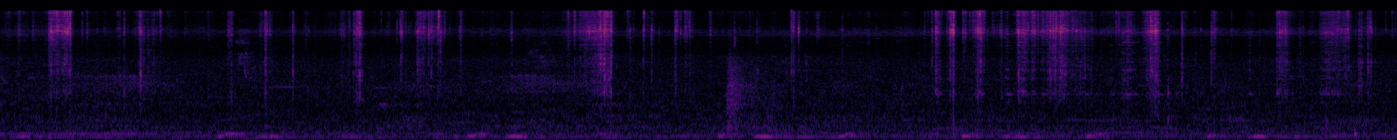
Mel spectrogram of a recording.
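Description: A red onion being peeled by hand and sliced on a boti, a curved blade fixed upright on a wooden base: irregular crisp snicks of the blade and tearing of the papery skin, faint.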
